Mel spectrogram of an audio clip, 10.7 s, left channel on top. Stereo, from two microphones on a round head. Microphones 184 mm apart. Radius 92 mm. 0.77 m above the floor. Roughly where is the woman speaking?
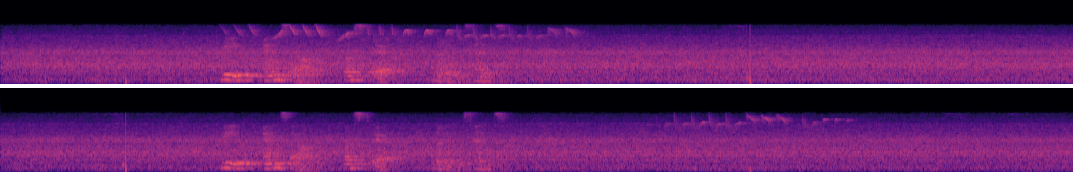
Right.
